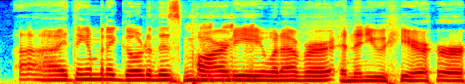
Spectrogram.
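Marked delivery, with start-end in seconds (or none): 0.2-2.0 meek, shrinking, hesitant, high little voice. Retelling a character saying he'll go to a party: imitating a timid voice. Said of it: "so timid and like".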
